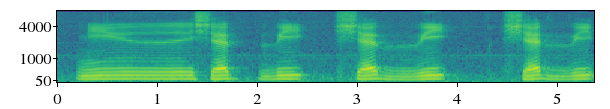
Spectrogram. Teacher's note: huruf ro di sana dibaca tipis karena huruf ro di sana berharokat bawah. Setiap huruf ro ketika berharokat bawah atau berbaris bawah maka ditipiskan.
